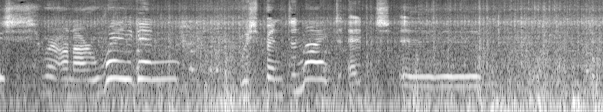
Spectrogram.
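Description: Campervan engine and road rumble heard inside the cab while driving, a steady low drone under a high voice that holds some long level notes.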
